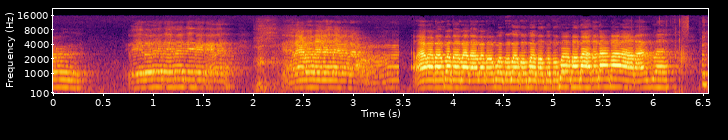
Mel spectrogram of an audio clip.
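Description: Infant fussing and crying in a series of drawn-out, high-pitched wails, the last one the longest and loudest. The baby is sick and fussy, which his mother thinks may be teething.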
